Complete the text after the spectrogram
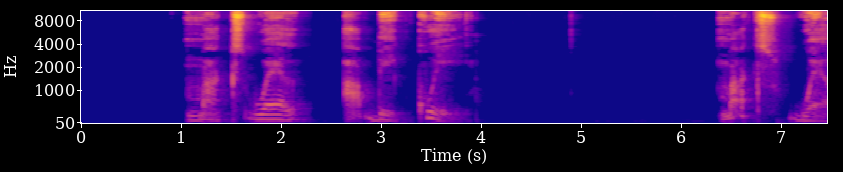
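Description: A man speaks slowly and clearly, in short bursts with pauses.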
